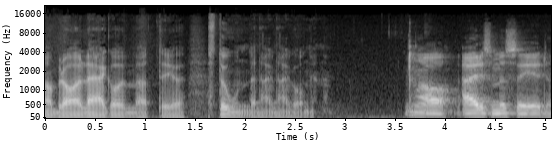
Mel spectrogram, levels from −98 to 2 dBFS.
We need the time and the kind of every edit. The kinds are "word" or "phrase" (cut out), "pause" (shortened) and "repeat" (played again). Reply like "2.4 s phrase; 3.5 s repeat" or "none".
1.6 s word; 2.3 s repeat

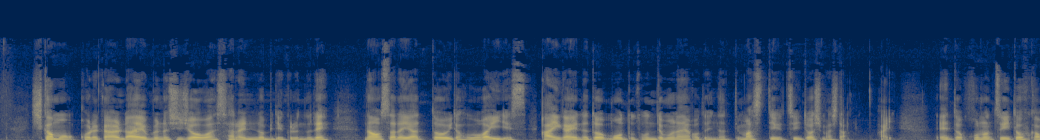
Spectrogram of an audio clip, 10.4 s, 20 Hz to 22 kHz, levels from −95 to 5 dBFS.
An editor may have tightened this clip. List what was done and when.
5.4 s pause

